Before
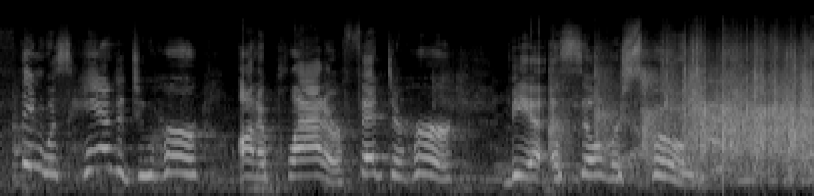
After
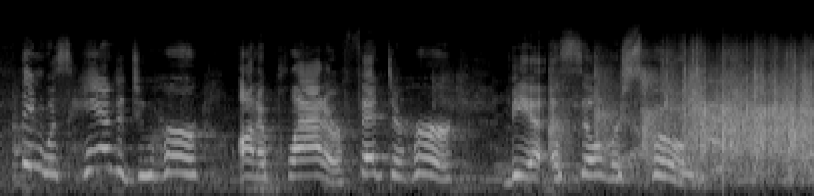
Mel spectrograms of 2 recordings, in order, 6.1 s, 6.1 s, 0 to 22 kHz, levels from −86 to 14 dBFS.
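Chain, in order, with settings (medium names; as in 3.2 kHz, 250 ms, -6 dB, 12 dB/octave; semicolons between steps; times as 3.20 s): distance through air 72 m; hum notches 60/120/180/240 Hz; trim +3.5 dB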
